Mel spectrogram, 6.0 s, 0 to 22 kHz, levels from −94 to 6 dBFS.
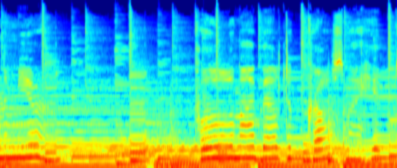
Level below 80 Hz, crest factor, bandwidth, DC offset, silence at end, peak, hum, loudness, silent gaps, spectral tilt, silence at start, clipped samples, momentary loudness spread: -18 dBFS; 10 dB; 17 kHz; under 0.1%; 0 s; 0 dBFS; none; -12 LUFS; none; -8 dB/octave; 0 s; under 0.1%; 7 LU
